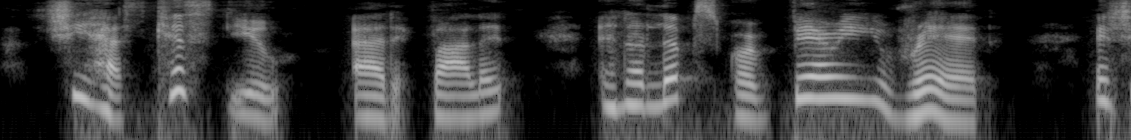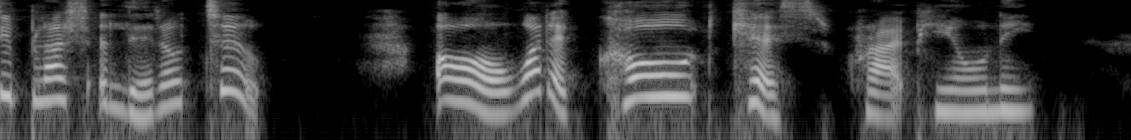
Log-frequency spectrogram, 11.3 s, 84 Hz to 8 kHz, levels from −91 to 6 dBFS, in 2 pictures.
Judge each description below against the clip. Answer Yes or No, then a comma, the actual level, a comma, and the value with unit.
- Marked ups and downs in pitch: Yes, wide, 8.2 semitones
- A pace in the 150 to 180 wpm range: No, slow, 135 wpm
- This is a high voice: Yes, very high, 255 Hz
